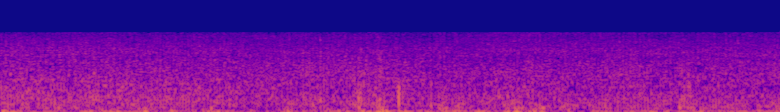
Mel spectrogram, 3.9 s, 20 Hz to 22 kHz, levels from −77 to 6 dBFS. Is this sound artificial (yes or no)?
yes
